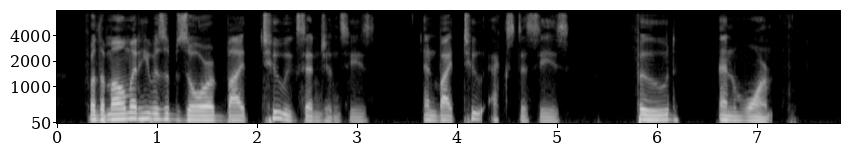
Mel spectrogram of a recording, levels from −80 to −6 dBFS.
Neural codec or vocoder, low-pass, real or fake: none; 7.2 kHz; real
